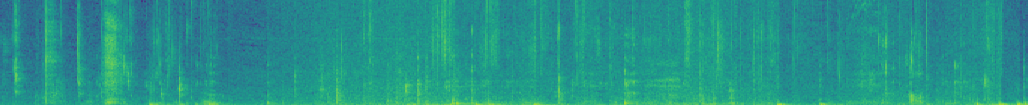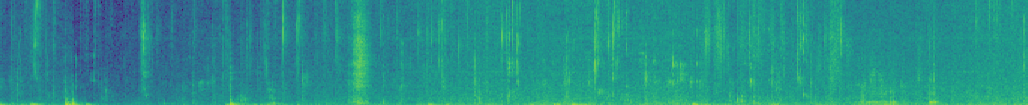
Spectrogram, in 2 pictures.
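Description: A man licks and sucks his fingers.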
